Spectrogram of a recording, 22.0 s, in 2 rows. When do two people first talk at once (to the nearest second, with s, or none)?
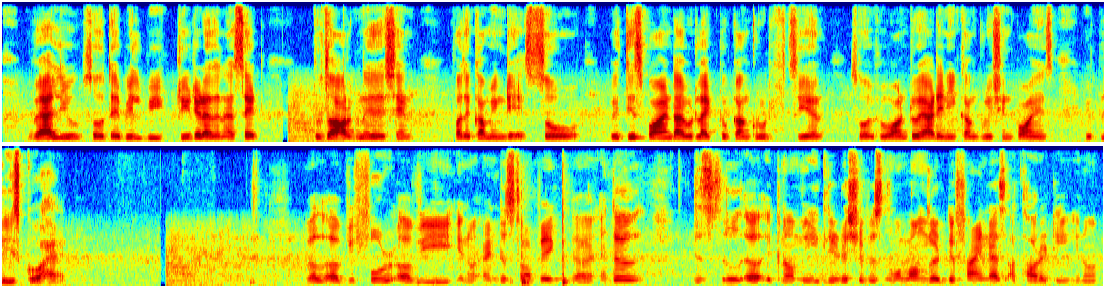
none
